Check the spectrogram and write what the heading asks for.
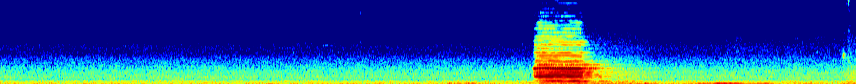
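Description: A single short, loud toot of a steady horn-like tone, lasting about half a second, about five seconds in, over otherwise quiet room tone.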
